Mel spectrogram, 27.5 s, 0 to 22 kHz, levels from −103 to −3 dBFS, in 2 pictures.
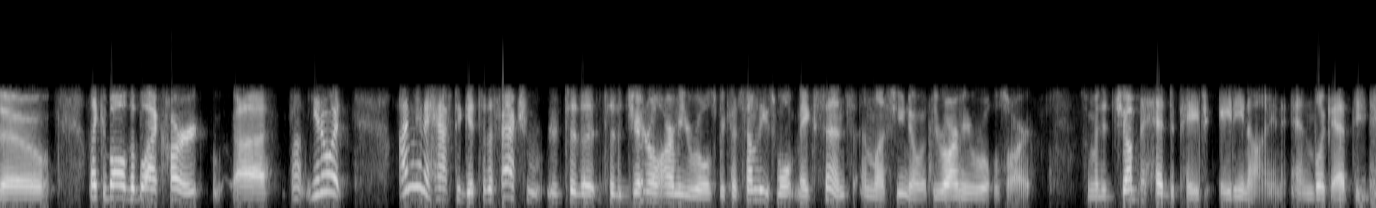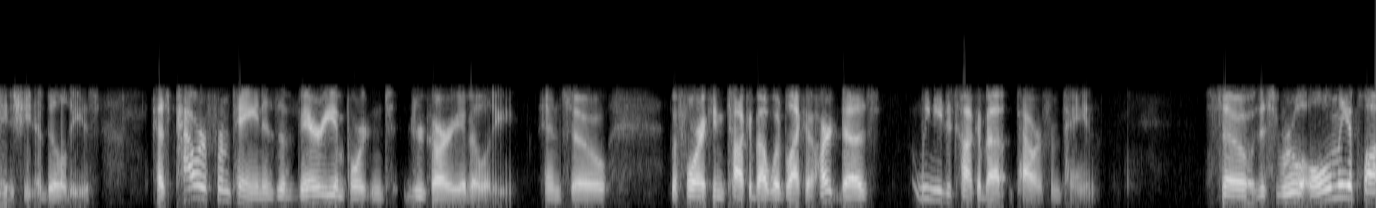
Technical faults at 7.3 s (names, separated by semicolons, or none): G.729 codec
